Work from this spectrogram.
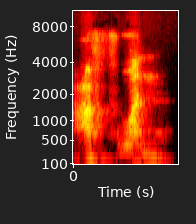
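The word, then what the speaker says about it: عفوا: इसको आप प्रोनाउंस करेंगे ऐसा, अफ़वन अफ़वन अफ़वन, आइन निकालते हुए।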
